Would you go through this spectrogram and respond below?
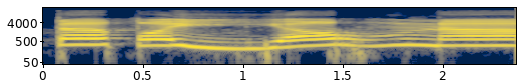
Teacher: تا کو باریک پڑھنا ہے اور ساتھ ہی جب تو کو آپ پڑھیں گے تو آپ نے اس کو پر کرنا ہے۔ یہ کمبینیشن تھوڑا سا ڈیفیکلٹ ہوتا ہے لیکن اس کو آپ نے اچھے سے پریکٹس کرنی ہے، تطیرنا، اور دھیان رکھنا ہے کہ یا میں شدت نہیں ہوگی، اس کو نرمی سے ہی پڑھنا ہے، تطیرنا، اور را پر ہوگا، را ساکن سے پہلے کیا ہے؟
